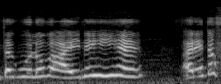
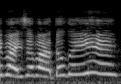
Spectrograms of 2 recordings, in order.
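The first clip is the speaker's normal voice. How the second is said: ordinary talk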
